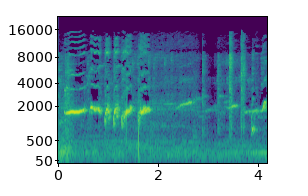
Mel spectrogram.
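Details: Breeding-stimulation song of a white-rumped shama: strong steady whistles and short warbled notes, followed by softer drawn-out rising whistles and scattered clicks.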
